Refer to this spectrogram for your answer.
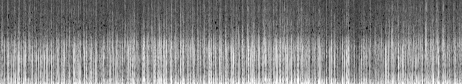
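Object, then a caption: Leather long wallet. A closed, hand-sized blue leather long wallet is tapped and scratched with fingertips. A steady run of soft, dull taps mixes with a faint scratchy rustle, heavy in the low end with almost no brightness. The taps stay fairly even in level throughout.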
